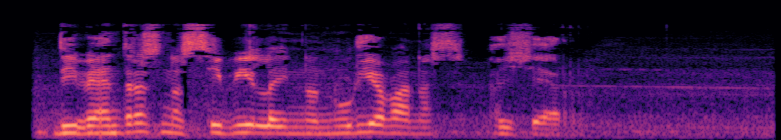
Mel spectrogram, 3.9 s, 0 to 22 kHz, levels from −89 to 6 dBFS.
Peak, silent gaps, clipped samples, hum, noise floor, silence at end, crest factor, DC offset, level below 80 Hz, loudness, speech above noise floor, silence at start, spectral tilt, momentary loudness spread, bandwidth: -2 dBFS; none; under 0.1%; none; -44 dBFS; 0.15 s; 18 dB; under 0.1%; -60 dBFS; -18 LUFS; 26 dB; 0.2 s; -3 dB/octave; 11 LU; 11.5 kHz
